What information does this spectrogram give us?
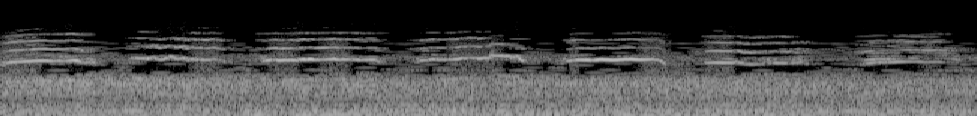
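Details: Peregrine falcon eyas near a tower nest box in Elk River, Minnesota, late July, calling with drawn-out rasping wails in an uneven series, masked by loud constant industrial hum.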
